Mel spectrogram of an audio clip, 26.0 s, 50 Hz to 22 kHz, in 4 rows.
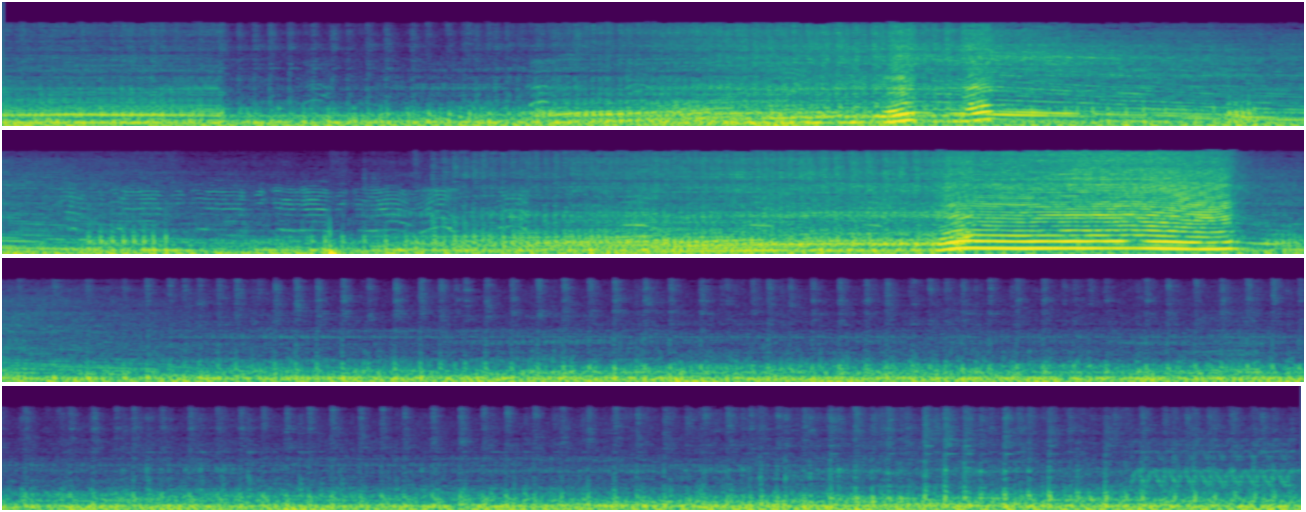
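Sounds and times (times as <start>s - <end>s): vehicle engine rumbling: 0.0s - 26.0s
loud held tone: 25.0s - 26.0s.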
